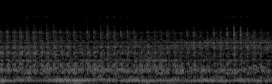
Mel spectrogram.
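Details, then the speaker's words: Window air conditioner (a 7500 BTU unit) running with a constant low hum and a buzzy rattling vibration; cause unknown. Vibration noise. "See if I can get it to stop vibrating. I don't know why it's doing that."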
